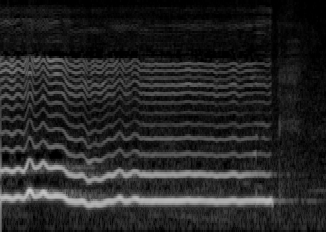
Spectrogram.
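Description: A Quran reciter's voice holding one long drawn-out vowel in tartil recitation, with quick ornamental wavering in pitch for about the first second and a half, then a steady held note that cuts off sharply about three and a half seconds in.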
